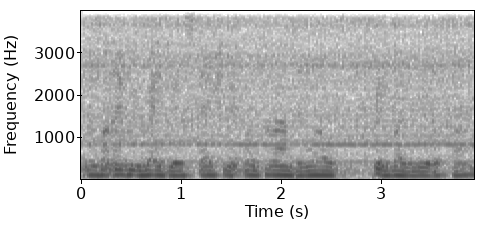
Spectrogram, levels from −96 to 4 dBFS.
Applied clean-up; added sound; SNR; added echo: none; Motorcycle / Engine; 13 dB; reverberation time 0.3 s.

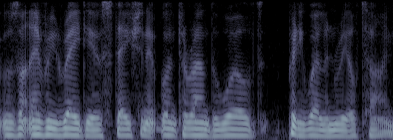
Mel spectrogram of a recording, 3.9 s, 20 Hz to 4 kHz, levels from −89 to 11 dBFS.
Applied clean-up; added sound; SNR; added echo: none; none; none; none.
